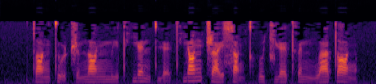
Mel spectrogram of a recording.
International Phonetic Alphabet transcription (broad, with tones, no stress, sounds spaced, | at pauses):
t̪ ɑ˧˥ ŋ t̪ ṵ˨˩ ʈ͡ʂ ɻ̩˦ n̪ ɑ˥ ŋ m i˧˥ t̪ʰ j ɛ˥˩ n t̪ ɥ ɛ̰˨˩ t̪ʰ j ɑ˥ ŋ ʈ͡ʂ a˧˥ ɪ̯ s ɑ̰˨˩ ŋ kʰ u˥˩ t͡ɕ ɥ ɛ˥ t̪ʰ ə˥˩ n n̪ w ä˥ t̪ ɑ˥˩ ŋ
